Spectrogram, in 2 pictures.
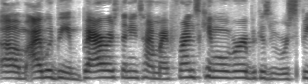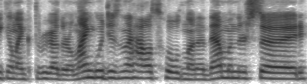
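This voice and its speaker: A woman with a New York accent speaks at a very fast pace. Her pitch sits fairly high. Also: fairly even intonation, hardly any pauses. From New York City. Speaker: podcast guest. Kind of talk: casual chat.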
